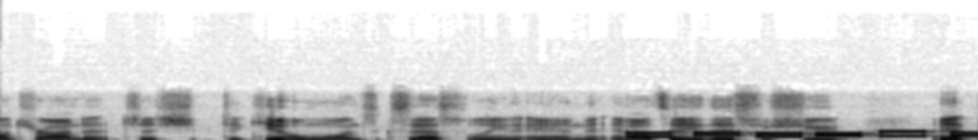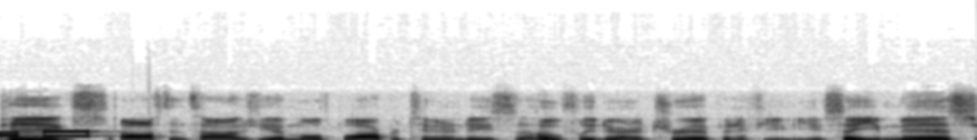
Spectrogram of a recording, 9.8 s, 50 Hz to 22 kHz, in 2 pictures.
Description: DTMF, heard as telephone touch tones, dialled by hand, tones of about 220 ms, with room echo and speech in English. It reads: 2017989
